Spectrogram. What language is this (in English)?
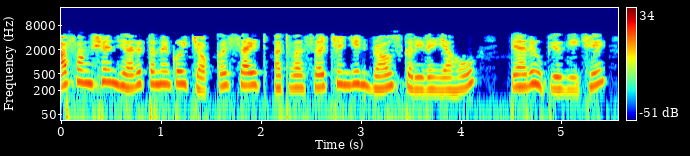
Gujarati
